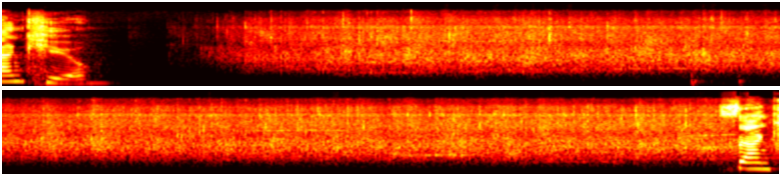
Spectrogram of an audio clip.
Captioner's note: clap with cheering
